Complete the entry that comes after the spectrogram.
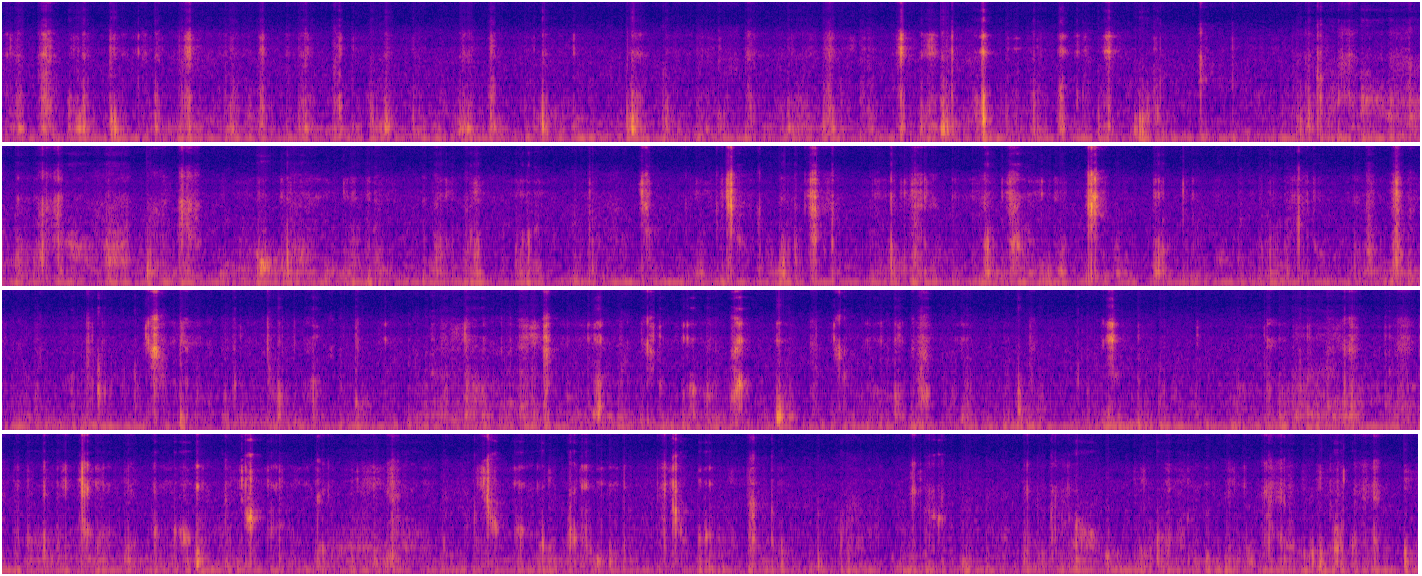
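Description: Close-miked eating: a person chewing and crunching mouthfuls of fish and rice, with frequent irregular sharp wet clicks, over a faint steady low hum.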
